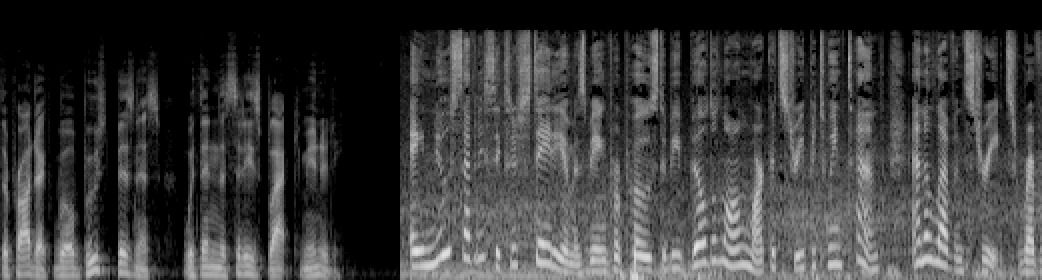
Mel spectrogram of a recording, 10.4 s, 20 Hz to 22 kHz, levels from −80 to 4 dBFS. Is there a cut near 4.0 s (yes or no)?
no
